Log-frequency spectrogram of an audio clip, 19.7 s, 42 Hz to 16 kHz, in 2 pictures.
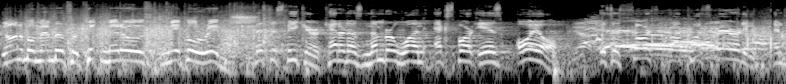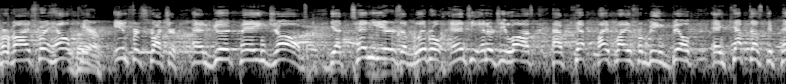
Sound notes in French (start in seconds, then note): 6.5 voix de l'interprète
